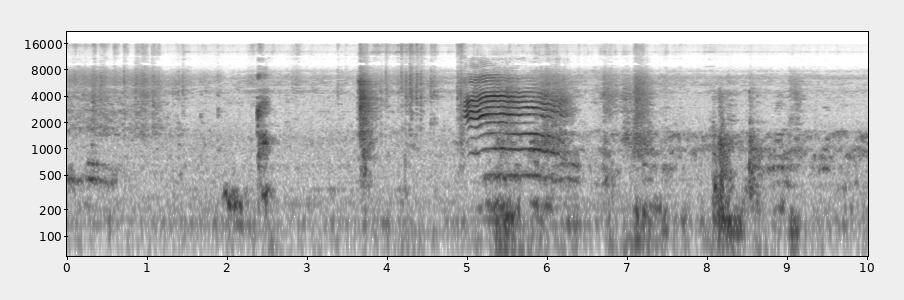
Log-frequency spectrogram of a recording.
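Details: Newborn born with much amniotic fluid and secretions, receiving oxygen and airway suction: one clear cry lasting about a second amid gurgling, suction noise and quiet voices; newborn cry after airway clearing.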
